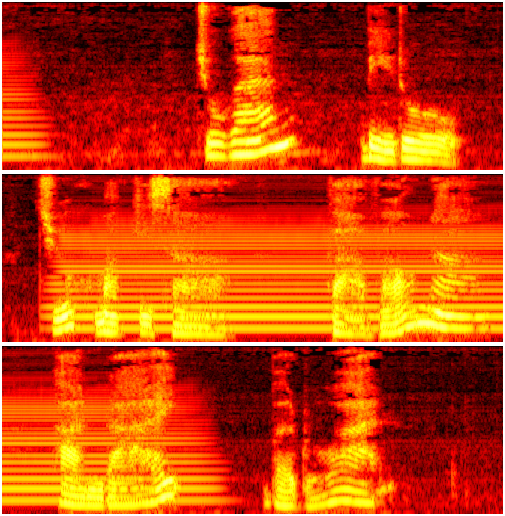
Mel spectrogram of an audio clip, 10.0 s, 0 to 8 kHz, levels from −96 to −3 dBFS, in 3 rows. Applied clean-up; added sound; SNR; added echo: none; Wind instrument, woodwind instrument; 10 dB; none.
